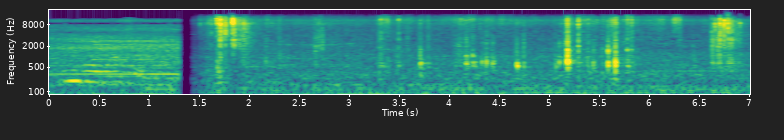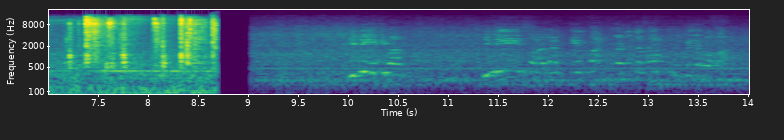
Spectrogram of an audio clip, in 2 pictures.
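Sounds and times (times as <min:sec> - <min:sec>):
clicks and clatter of handling: 0:01.5 - 0:08.7.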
